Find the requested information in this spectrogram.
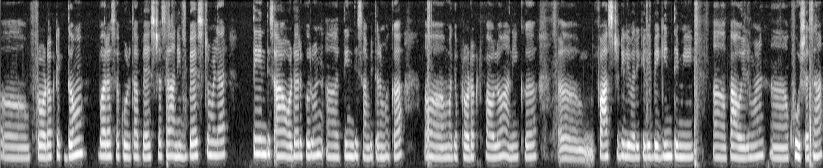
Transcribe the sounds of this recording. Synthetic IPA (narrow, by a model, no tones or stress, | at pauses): pɾɔɽəkʈek̚d̪əm | bəɾəsakoɾt̪abesʈəsaːñibesʈm̤iɭjaɾ | t̪iːnd̪isaɔɾɖəɾkəɾuːnt̪iːnd̪isãbit̪əɾməka | maɡʱepɾɔɽəkʈpaʋlɔañik | fasʈɖiliʋəɾiːkeliːbeɡiːnt̪emi | paʋjlm̤əɳkʰuːɕəsa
